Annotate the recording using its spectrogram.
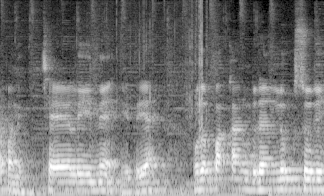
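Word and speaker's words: Céline: Selanjutnya nomor 50 ada brand dari Celine atau Celine, dibacanya apa nih? Celine gitu ya.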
